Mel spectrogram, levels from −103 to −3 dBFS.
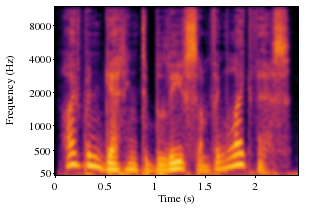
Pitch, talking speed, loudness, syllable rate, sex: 140 Hz, 195 wpm, -19 LUFS, 6.3 syllables/s, male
